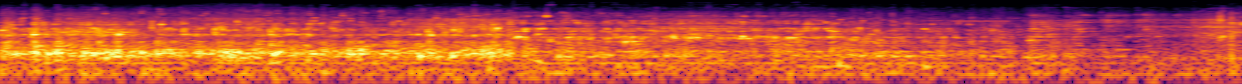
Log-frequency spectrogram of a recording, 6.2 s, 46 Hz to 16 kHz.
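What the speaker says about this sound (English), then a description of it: "what I'm doing right now is putting this gallon of antifreeze in" Liquid from a gallon jug of RV antifreeze glugs and splashes steadily into a plumbing line on a 2023 Roadtrek Zion, a continuous close pouring rush with no talk.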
